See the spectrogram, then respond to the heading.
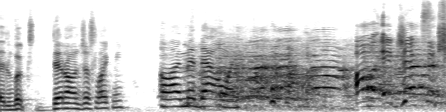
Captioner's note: laughter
